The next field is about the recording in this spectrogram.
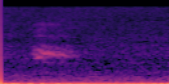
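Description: A single short, harsh bird call rings out outside, over a steady low rumble of background hum. No one speaks.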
